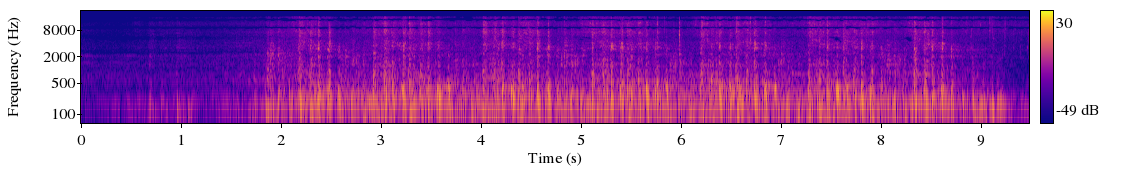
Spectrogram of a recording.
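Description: A 789-series electric limited express train passes through a station at speed. Its wheels rumble and clatter on the rails, building over the first two seconds, then the sound drops away abruptly near the end as the last car goes by.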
